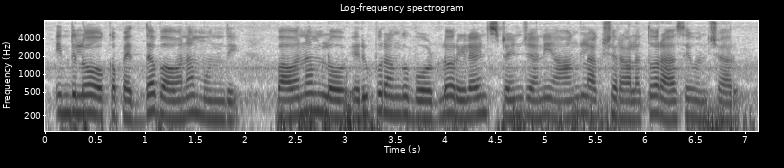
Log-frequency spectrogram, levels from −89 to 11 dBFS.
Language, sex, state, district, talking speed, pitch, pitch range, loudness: Telugu, female, Telangana, Hyderabad, 135 wpm, 200 Hz, 180-215 Hz, -16 LUFS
